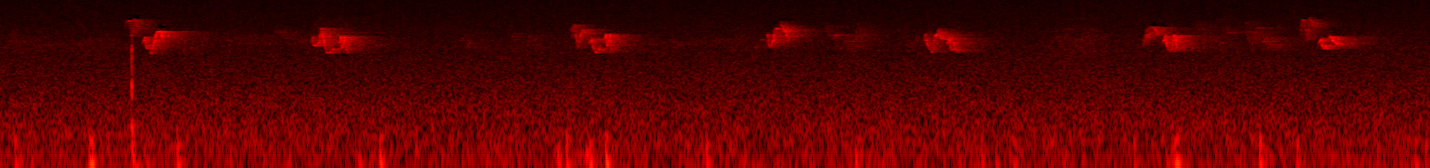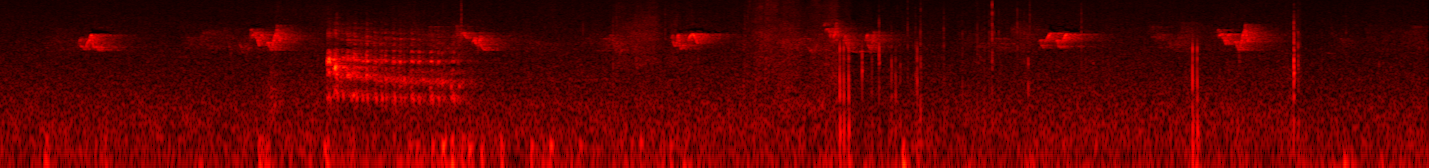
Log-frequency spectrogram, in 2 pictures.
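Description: A wild turkey gobbler gobbles once, about two-thirds of the way through: a rapid rattling call lasting about a second and a half, the loudest sound here. Throughout, a small songbird repeats a short high chirp every second or two.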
